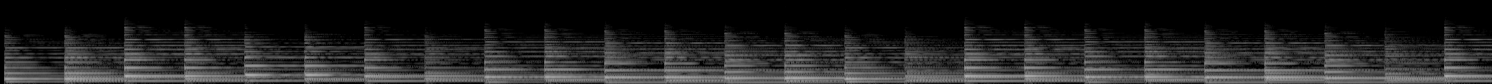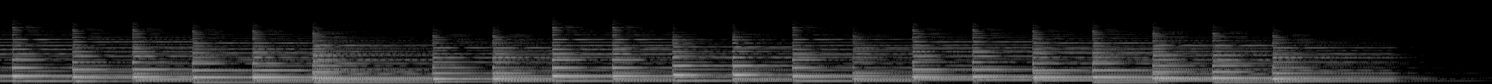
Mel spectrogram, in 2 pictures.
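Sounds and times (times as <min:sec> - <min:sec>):
nursery rhyme melody: 0:00.0 - 0:29.2.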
